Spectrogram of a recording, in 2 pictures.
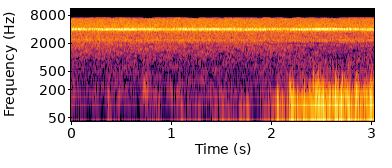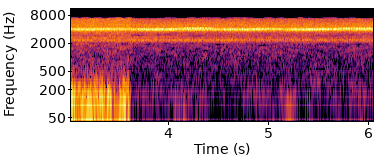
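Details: Crickets trilling steadily at a high, constant pitch while a low rumbling noise breaks in for about a second and a half midway, then fades, leaving the insect chorus alone again.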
